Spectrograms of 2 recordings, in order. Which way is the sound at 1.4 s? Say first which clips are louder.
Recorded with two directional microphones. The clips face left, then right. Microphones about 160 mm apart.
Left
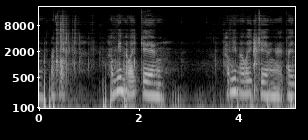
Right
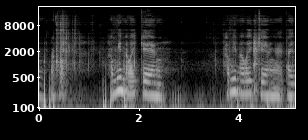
Even; 10° right (ahead or behind).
